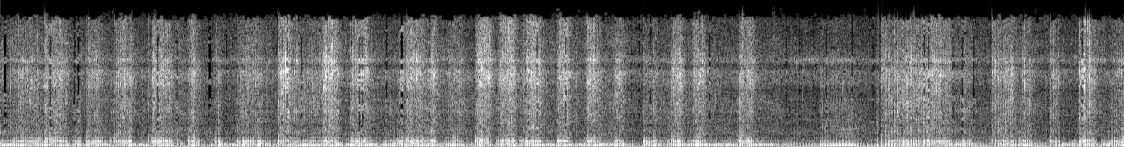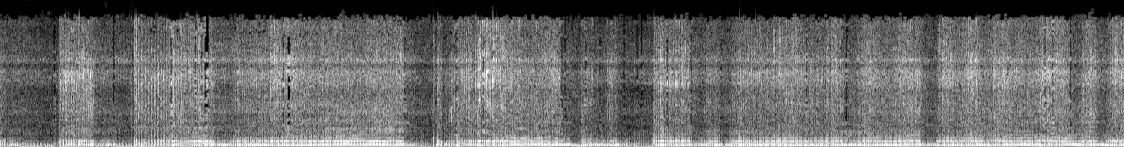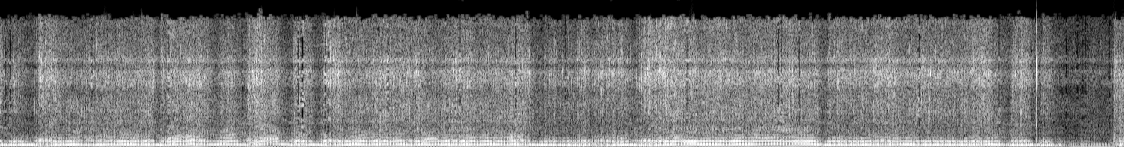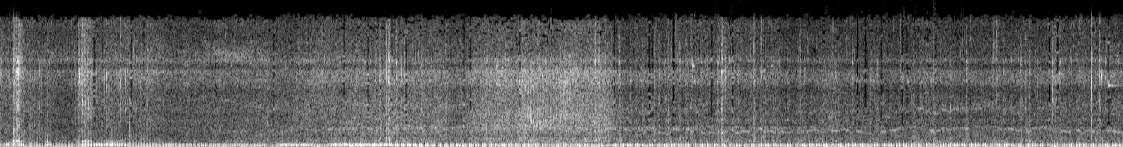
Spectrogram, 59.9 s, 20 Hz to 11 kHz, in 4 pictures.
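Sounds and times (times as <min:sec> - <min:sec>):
atv engine revving: 0:00.0 - 0:59.9
vehicle clattering over bumps: 0:49.3 - 0:59.9.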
